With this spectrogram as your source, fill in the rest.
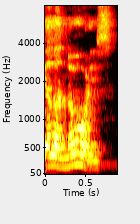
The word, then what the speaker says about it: Illinois: had to fly to Illinois no s on the end we don't pronounce that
